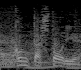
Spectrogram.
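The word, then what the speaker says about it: cantastorie: Contastorie.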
